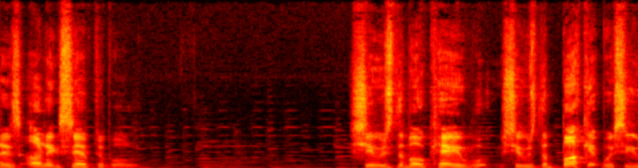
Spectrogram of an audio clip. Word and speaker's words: Bucket: So, it's it's a running joke in the show that it's spelled bucket, but they pronounce it bouquet.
